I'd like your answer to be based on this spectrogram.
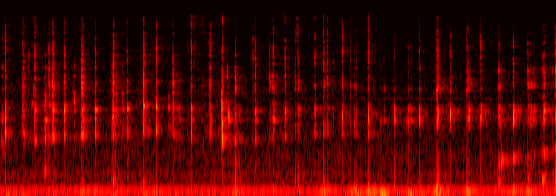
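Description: Fingertips and nails tap rapidly on the embossed base and body of a large, hollow, dark glass rum bottle. Quick, bright clicks with short glassy rings run in a dense, steady stream over a constant low hum.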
